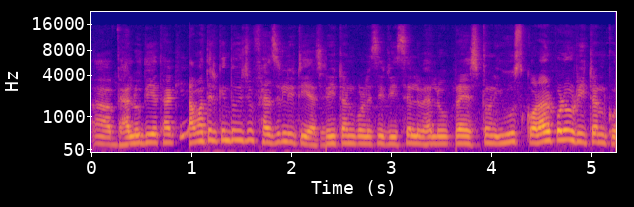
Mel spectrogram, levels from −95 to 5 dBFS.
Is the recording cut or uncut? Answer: cut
